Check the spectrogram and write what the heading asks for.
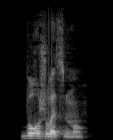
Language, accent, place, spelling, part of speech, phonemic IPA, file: French, France, Lyon, bourgeoisement, adverb, /buʁ.ʒwaz.mɑ̃/, LL-Q150 (fra)-bourgeoisement.wav
- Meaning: in a typically bourgeois way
